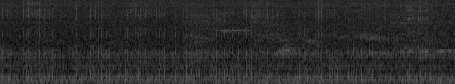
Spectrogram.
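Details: Purring from Oyen, a female house cat being extra affectionate; an even, throbbing low drone runs unbroken throughout, with a few faint higher clicks and rustles in the background.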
